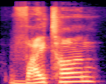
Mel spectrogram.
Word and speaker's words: Viton: It's I think it's pronounced Viton gaskets or Viton ga- Viton Viton gaskets.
